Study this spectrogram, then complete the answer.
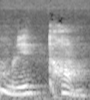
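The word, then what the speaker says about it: ঋদ্ধং: অনুস্বরটা শব্দের শেষে আছে, সংস্কৃততে অনুস্বরটা আমরা কি হিসেবে উচ্চারণ করি? 5 নম্বরে তালিকাভুক্ত করে দেওয়া আছে, ময় হসন্ত হিসেবে উচ্চারণ করি, সেই জন্য হয়ে যাবে ধম। তাহলে হলো পত্ন মৃদ্ধম।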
